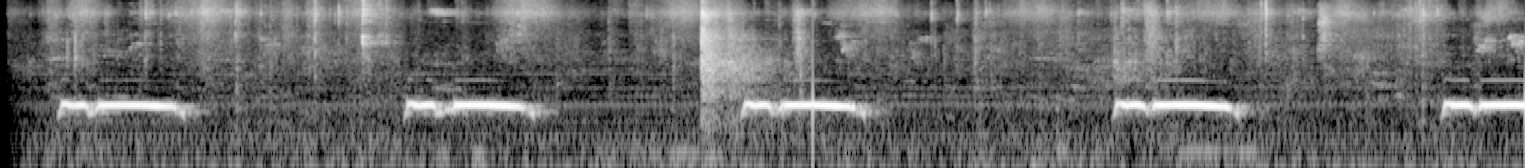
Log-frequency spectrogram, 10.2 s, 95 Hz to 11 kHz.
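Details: Cuhu Kelantan, an F1 hybrid of a Kelantan spotted dove and a tangerine ringneck dove, giving its flute-like 'suling' voice: steady, level, clear coos repeated about every two to three seconds, with a brief sharp noise between.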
